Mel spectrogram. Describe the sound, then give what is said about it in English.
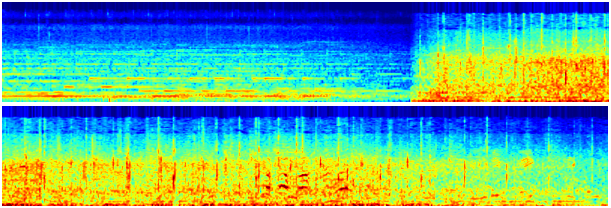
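A steady humming tone holds for about four seconds, then a sudden wash of scattered crowd applause breaks in at half-time of a Wigan versus Portsmouth football match at the DW Stadium, crackly and fairly loud, carrying on until the end. “There's a smattering of applause, the odd chuckle, and the stadium announcer explaining that there's been a slight mix-up.”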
